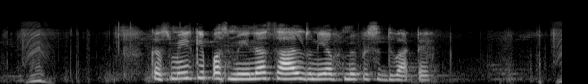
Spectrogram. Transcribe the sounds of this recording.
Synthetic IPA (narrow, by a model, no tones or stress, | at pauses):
kɐʃmiːɾkepɐsmiːnasaːld̪ʊnijabʱəɾmẽpɾɐsɪd̪ʱːʋaːʈeː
